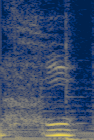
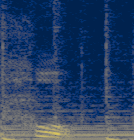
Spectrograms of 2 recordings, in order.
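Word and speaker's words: ふ: Só que não é fu. Eu não consigo mais falar o fu em português. Não é, a pronúncia dele não é fu. A pronúncia dele é fu. Ele é um entre o F e o H.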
